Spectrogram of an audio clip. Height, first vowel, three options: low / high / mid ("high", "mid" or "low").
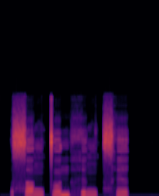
low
